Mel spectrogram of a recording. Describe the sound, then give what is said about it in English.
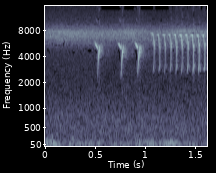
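Cicadas chirping in the background: a thin, steady high-pitched drone with three separate sharp chirps, then a quick run of many rapid chirps, all faint and alone. “A lot of cicadas in the background.”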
